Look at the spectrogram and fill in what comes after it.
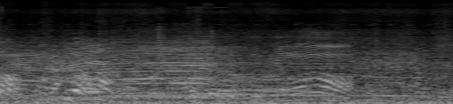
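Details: Cattle unloaded from a truck, one jumping and tumbling down; a short, arching moo rises and falls midway, mixed with men's voices and background commotion.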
